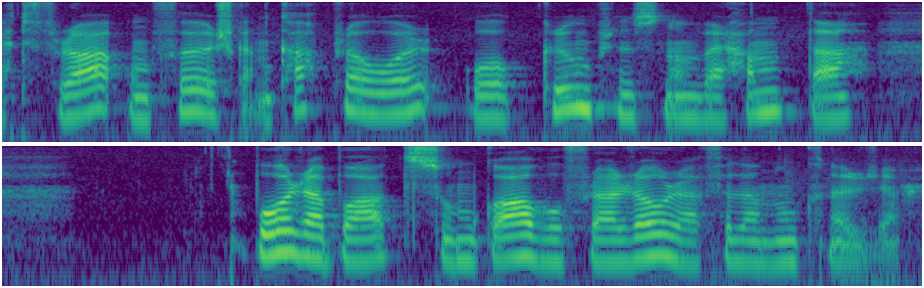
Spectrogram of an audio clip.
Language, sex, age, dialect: Faroese, female, 15-35, Suðuroy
